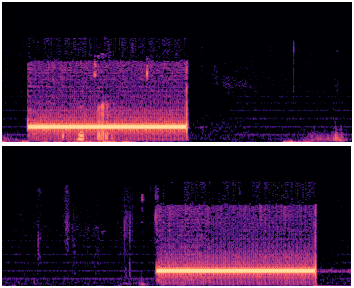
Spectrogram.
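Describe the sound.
A telephone ringback tone rings unanswered: two long, steady tones of about two seconds each, separated by a roughly four-second gap that holds only a brief, faint rustle.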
